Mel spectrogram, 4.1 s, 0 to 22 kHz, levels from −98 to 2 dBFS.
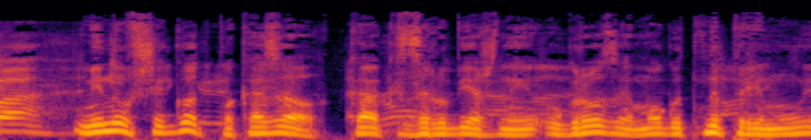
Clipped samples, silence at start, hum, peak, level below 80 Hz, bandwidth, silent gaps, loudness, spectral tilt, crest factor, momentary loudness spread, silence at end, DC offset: under 0.1%; 0 s; none; -6 dBFS; -52 dBFS; 16 kHz; none; -22 LUFS; -6.5 dB/octave; 14 dB; 4 LU; 0 s; under 0.1%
